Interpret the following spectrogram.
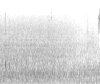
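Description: Petrol being pumped through a fuel nozzle into a car's tank: a steady hiss of flowing fuel.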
